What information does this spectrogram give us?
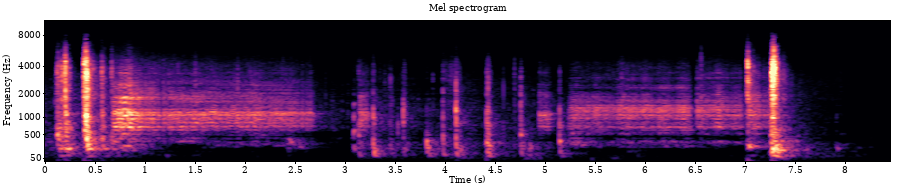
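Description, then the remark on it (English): A door creaks open slowly with a long, groaning drone, broken by a series of knocks and rattles, then creaks again before ending in a heavy thud. No one speaks. “Here we are, gentlemen, at death's private door. Shall we enter?”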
